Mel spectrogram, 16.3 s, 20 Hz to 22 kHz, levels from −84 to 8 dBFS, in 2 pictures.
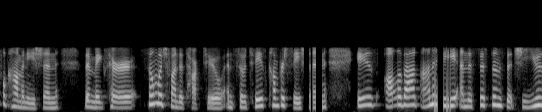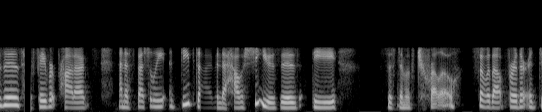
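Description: Packet loss filled with silence first strikes at 4.56 to 4.84 s, right after "so today's": about 220 ms of audio drops out in hard-edged holes scattered across 280 ms, the longest run 100 ms. The gap sizes fit 20 ms packets replaced by digital silence.

A sudden gain jump follows at 5.89 to 5.97 s, where the level falls by about 12 dB in one step, speech and background together. The likely cause is a gain setting applied instantly, with no ramp.

The silence-filled dropouts return at 6.52 to 6.76 s, just before "and the systems that", totalling 160 ms within 240 ms, and again at 8.5 to 8.6 s as one 100 ms hole between "systems that she uses" and "favorite products and especially".

A second gain jump at 11.14 to 11.39 s cuts the level abruptly by about 24 dB, all within the narrow 200 Hz to 3.7 kHz telephone band of the G.711 coding.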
